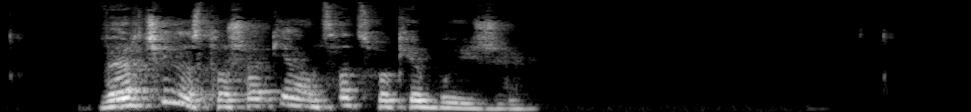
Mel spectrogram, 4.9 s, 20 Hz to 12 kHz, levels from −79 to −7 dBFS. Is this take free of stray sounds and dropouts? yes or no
yes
